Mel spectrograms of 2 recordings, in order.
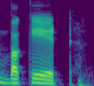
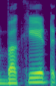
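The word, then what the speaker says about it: bucket: सी आता है तो सी साइलेंट हो जाता है यानी कि सी का यहां पर कोई भी हिंदी नहीं निकलता है इसको पढ़ेंगे बकेट और बकेट का मतलब होता है दोस्तों बाल्टी क्या प दोस्तों बकेट इसको बुकेट नहीं पढ़ेंगे बकेट पढ़ेंगे दोस्तों यहां पर सी साइलेंट रहता है जैसे कि आप कहीं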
